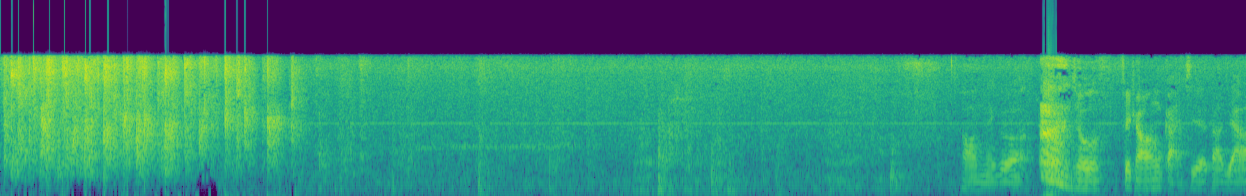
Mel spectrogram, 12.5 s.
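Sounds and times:
audience applause welcoming speaker: 0.0 - 3.2
speech: 9.6 - 12.4.

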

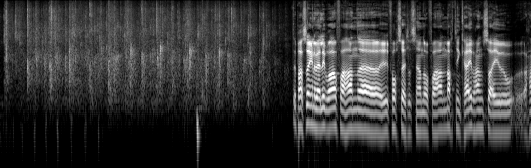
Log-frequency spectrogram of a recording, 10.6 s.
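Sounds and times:
audience applause: 0.0 - 5.8
speech: 5.8 - 10.6.

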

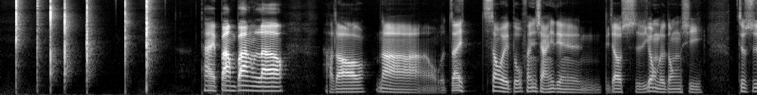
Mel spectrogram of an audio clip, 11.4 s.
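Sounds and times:
hands clapping: 0.1 - 2.5
speech: 3.0 - 4.3, 4.9 - 11.3.

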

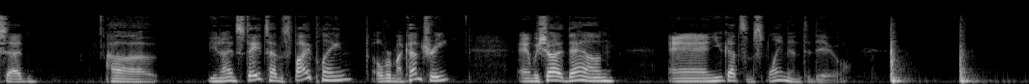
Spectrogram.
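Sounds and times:
speech: 0.0 - 0.4, 1.0 - 4.6, 5.2 - 8.6
shoe banging on a table: 8.9 - 10.0.

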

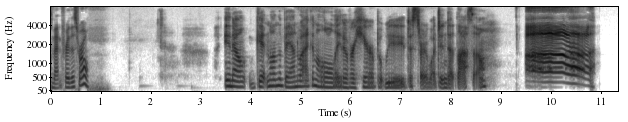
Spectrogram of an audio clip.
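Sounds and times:
speech: 0.0 - 0.9, 3.4 - 8.9, 9.5 - 10.9
person screaming: 9.3 - 10.9.

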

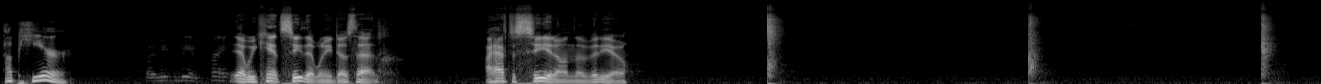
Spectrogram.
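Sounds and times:
speech: 0.0 - 0.8, 1.6 - 4.0, 4.8 - 6.4
hand clap for video sync: 7.7 - 8.0, 10.3 - 10.6, 12.6 - 13.0.

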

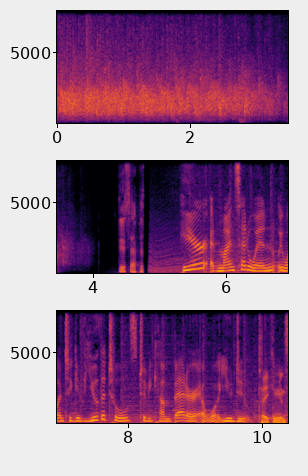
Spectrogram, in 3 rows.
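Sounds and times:
crowd applause: 0.0 - 3.9
speech: 4.4 - 10.3.

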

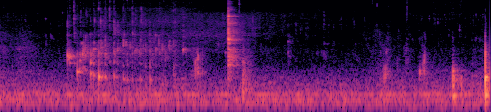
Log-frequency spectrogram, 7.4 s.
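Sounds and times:
fizzy drink bubbling while poured: 0.7 - 7.3
glass clink: 3.4 - 3.8.

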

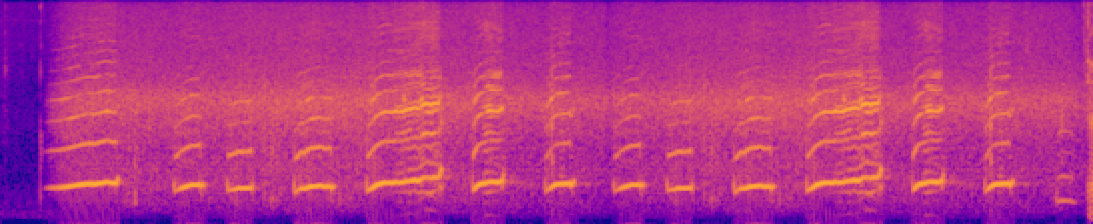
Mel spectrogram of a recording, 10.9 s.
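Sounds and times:
young beaver calling: 0.4 - 10.9.

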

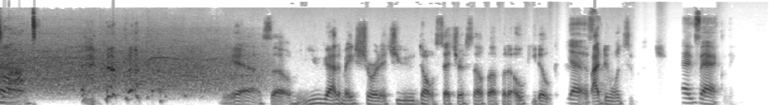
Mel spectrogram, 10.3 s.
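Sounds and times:
hands clapping: 0.0 - 3.8
speech: 3.0 - 9.7.

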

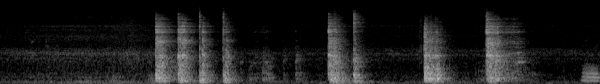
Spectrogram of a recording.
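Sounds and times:
two eggs cracked against a hot pan for nasi goreng: 1.5 - 5.4.

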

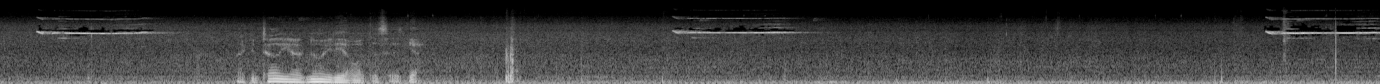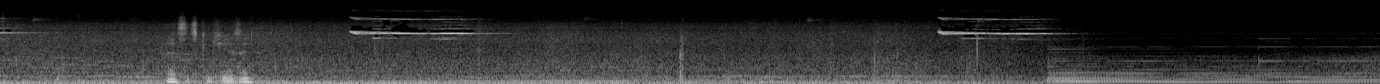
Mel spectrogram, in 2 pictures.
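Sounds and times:
bird alarm call in forest: 0.0 - 2.0, 6.6 - 8.4, 12.6 - 14.4, 17.2 - 19.0, 23.1 - 24.6
low steady rumble: 0.0 - 27.5
speech: 0.4 - 0.7, 2.4 - 4.3, 15.6 - 16.5.

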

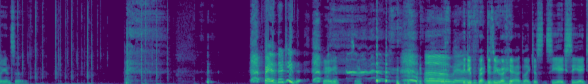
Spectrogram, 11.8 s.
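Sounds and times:
speech: 0.0 - 0.7, 5.3 - 11.7
typing a Google search on a computer keyboard: 0.0 - 4.0
laughter: 6.5 - 9.6.

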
